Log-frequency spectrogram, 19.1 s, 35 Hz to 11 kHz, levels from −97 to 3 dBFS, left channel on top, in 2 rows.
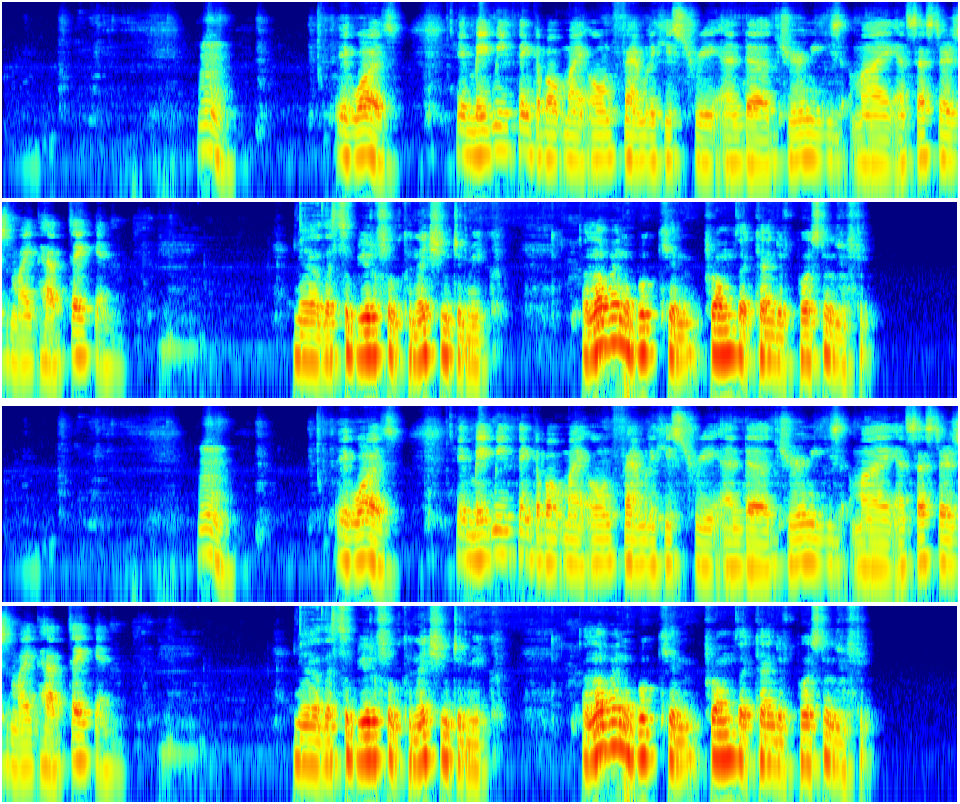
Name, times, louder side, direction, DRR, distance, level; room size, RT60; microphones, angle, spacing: voice 1, 3.3-3.9 4.2-10.7 15.3-15.4, equal, 30° right, -1 dB, 2.4 m, -26 dB
voice 2, 12.5-14.3 15.4-18.2, equal, 5° right, -1 dB, 3.0 m, -18 dB
9.9 x 6.7 x 2.5 m, 0.26 s
head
